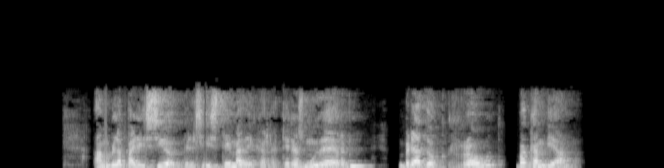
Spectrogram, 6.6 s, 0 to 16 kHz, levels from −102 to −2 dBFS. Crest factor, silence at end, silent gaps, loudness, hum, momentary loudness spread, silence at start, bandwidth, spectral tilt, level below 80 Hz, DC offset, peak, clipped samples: 16 dB; 0.85 s; 3.89-3.98 s, 5.08-5.16 s; -19 LUFS; none; 9 LU; 0.95 s; 8 kHz; -4.5 dB/octave; -56 dBFS; under 0.1%; -2 dBFS; under 0.1%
